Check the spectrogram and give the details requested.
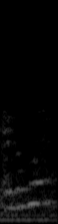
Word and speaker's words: herbivore: It's actually called an herbivore. herbivore, whatever. Get It's out. not a herbivore. The H is silent.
